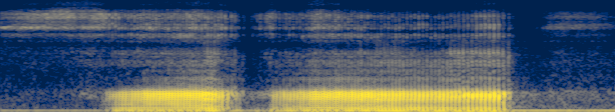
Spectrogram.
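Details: Two loud, fluttering, low-pitched rattling snores with brief quiet between, from a sleeping Boston terrier, a short-nosed dog; snoring.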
